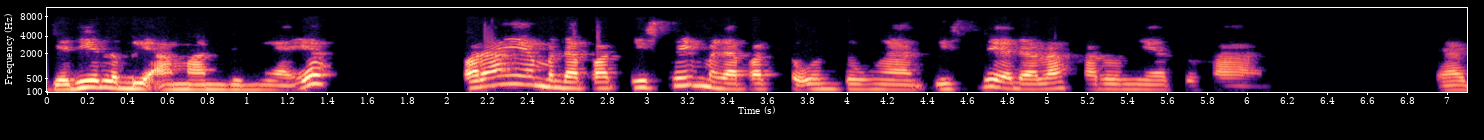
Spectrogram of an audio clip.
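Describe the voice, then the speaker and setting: A woman giving an informal devotional teaching to colleagues, in a blunt and habitually loud, high-toned manner. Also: no room sound, lo-fi sound. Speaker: devotional reading leader.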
